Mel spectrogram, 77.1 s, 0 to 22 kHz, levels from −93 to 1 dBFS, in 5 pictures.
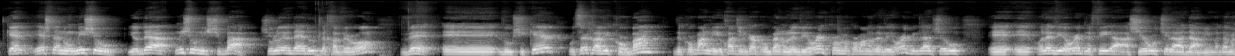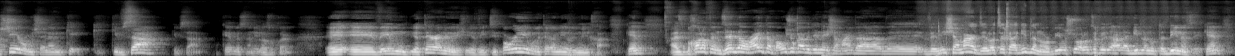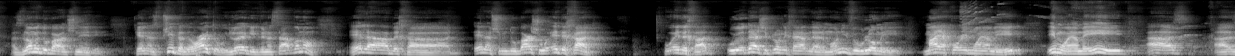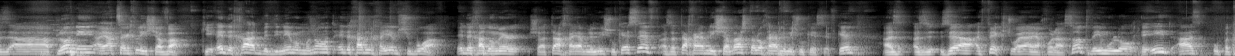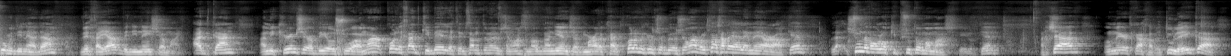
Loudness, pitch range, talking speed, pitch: -19 LUFS, 125-180 Hz, 180 wpm, 150 Hz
